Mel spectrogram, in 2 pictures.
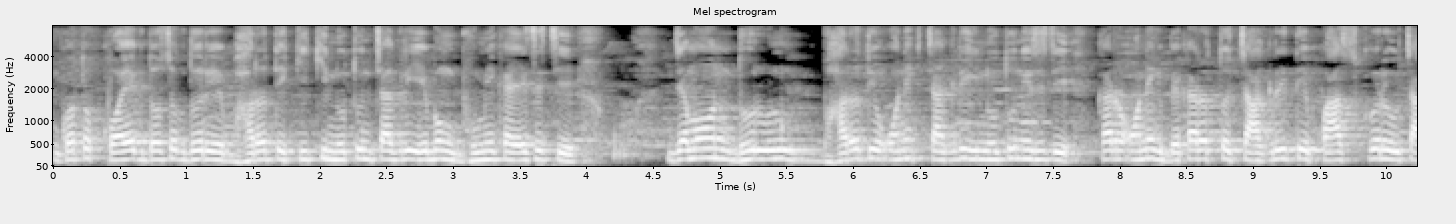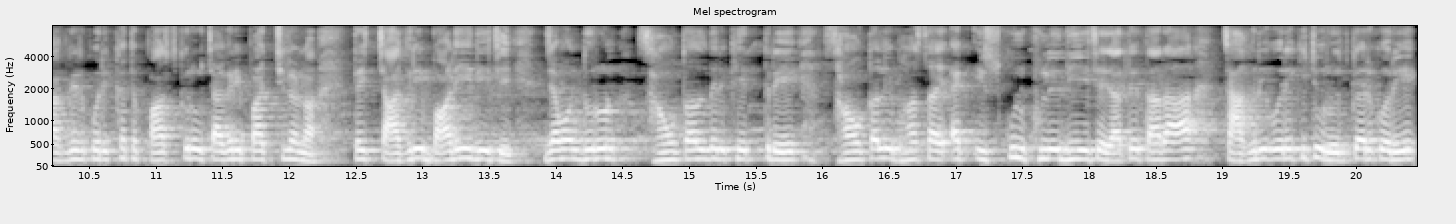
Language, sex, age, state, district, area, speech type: Bengali, male, 30-45, West Bengal, Jhargram, rural, spontaneous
